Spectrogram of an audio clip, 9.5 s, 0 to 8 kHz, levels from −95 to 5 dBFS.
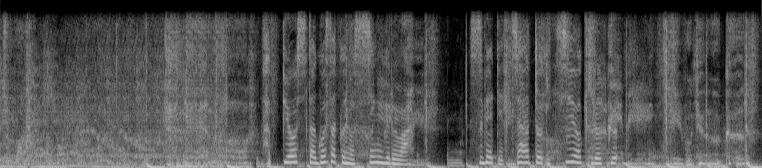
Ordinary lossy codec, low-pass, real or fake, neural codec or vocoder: none; 7.2 kHz; fake; codec, 16 kHz, 4 kbps, FunCodec, trained on Chinese and English, 50 frames a second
